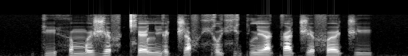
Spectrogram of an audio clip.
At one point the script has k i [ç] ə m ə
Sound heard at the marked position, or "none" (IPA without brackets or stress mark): h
